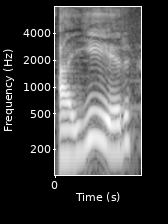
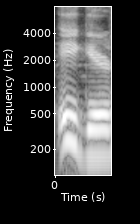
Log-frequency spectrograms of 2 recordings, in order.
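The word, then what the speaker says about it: Aegir: The name is based off of the personification of the sea and Norse mythology, pronounced Aayer, but the English VA call it Aar, so we'll stick to that.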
